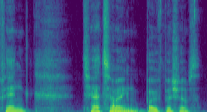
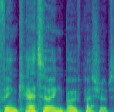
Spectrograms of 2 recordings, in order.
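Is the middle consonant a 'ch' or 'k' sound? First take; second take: ch; k. First: The middle consonant is a 'ch' sound. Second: The middle consonant is a 'k' sound. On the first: "I like to say fianchetto because I like the word cello" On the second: "if you prefer that pronunciation"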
